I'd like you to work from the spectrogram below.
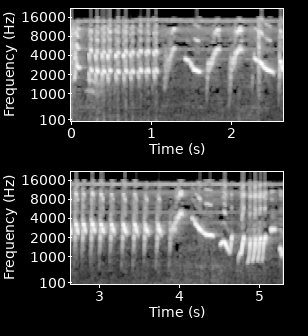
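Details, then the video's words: Bornean white-rumped shama sings a full lure song to get other shamas singing, with a quick stuttering series of bright notes, sweeping downslurred whistles and a long run of rhythmic, rising chirps ending in rapid bursts. "PANCINGAN MURAI BORNEO BONGKAR ISIAN,, MEMANCING MURAI LAIN JADI BUNYI"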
